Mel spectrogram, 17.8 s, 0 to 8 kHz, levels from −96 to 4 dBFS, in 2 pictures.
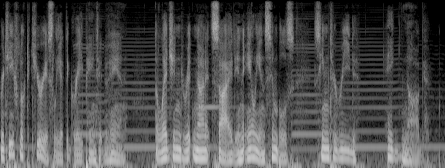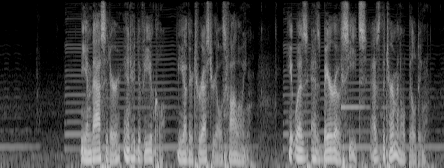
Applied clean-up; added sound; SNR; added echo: none; Wind instrument, woodwind instrument + Piano; 19 dB; none.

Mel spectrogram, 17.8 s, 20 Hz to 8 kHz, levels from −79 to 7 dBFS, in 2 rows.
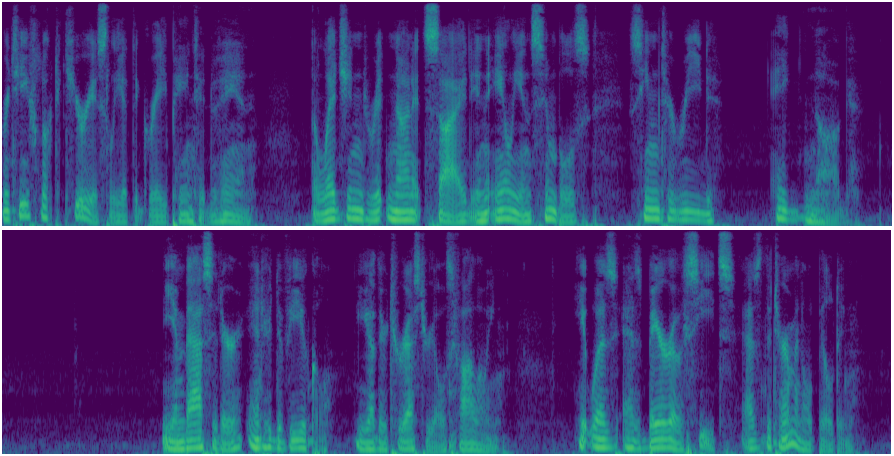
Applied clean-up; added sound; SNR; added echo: none; none; none; none.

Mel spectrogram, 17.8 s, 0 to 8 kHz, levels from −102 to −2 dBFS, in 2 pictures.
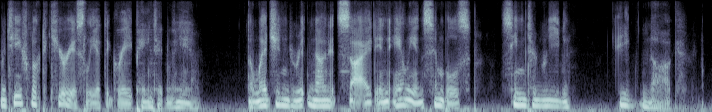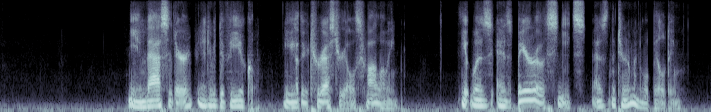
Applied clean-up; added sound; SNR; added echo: neural diffusion model UNIVERSE++.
